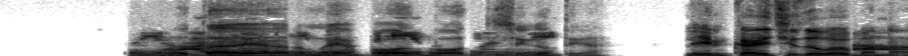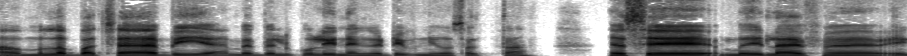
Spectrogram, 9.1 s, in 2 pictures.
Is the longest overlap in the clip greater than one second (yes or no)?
yes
